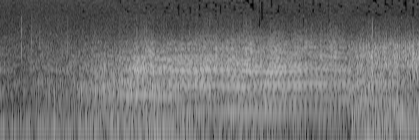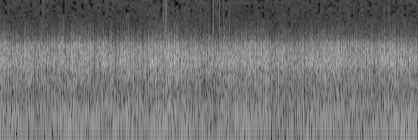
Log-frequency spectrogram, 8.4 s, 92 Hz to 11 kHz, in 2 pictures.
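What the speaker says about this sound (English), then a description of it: "Streaking down from the sky at 180 miles an hour, 4 Army Air Corps planes let out their blinding curtain." Four Army Air Corps planes dive from the sky at 180 miles an hour while laying a smokescreen over a city, a loud sustained engine roar that swells and holds steady throughout, with a tonal whine fading into broadband rumble.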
